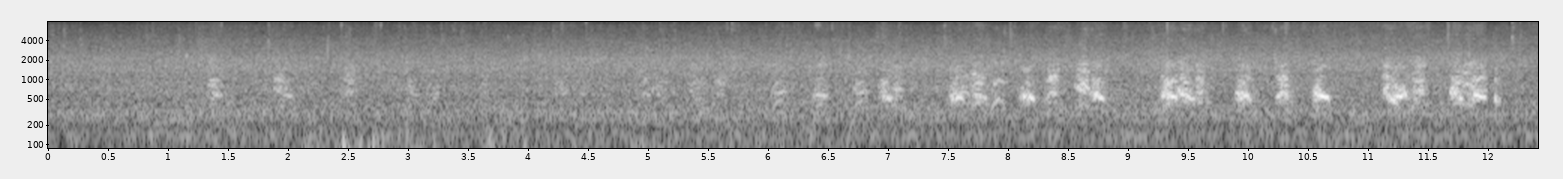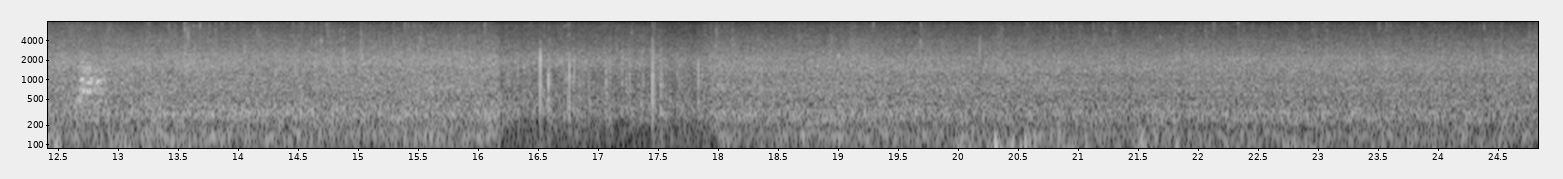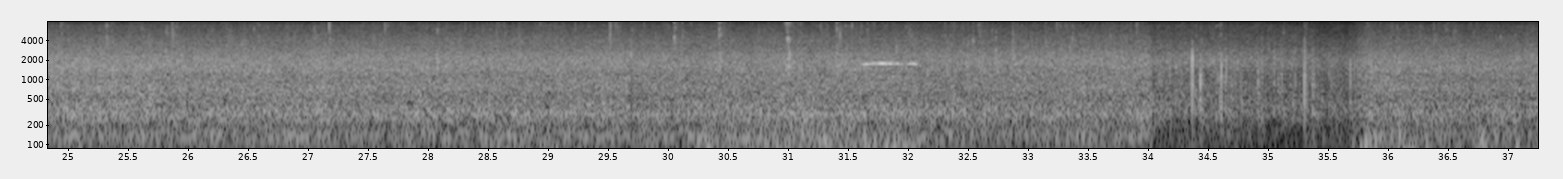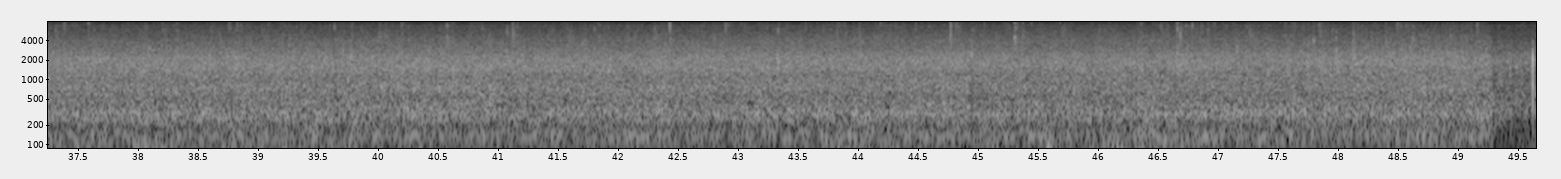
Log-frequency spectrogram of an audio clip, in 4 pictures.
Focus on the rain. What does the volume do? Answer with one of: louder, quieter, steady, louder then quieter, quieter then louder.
quieter.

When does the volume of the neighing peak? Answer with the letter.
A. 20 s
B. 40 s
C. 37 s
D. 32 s
D.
